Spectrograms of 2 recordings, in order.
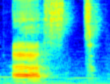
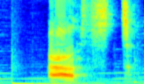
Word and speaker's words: asked: you just pronounce letter A and S and ED that gives a T sound, okay? You say asked, asked.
